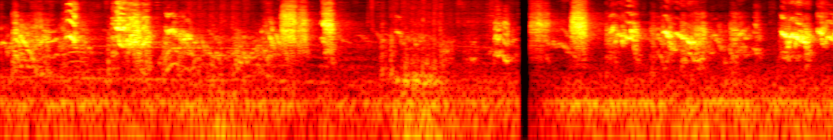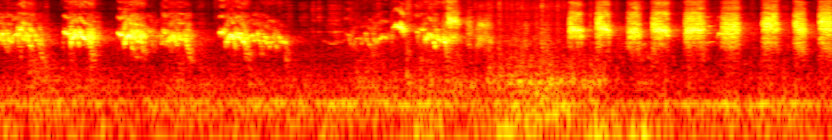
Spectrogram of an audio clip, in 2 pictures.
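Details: Budgerigar breeding pair kept at home, chirping steadily in rapid high notes with brief pauses, ending in a quick regular series of sharp chirps; a low hum runs beneath.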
